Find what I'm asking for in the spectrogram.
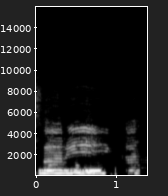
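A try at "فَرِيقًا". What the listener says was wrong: ditebalkan mukafnya ya, fariqan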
